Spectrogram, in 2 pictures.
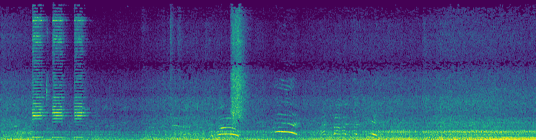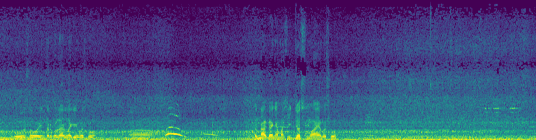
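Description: A heavy truck engine rumbles and revs nearby.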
